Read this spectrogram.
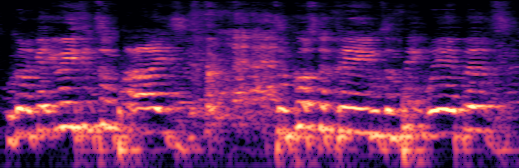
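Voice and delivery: loud, high comic motivator; Johnny Vegas. Acted. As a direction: shout encouragement like an overexcited trainer. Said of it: "Johnny Vegas".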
